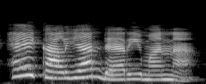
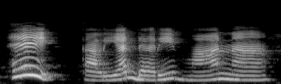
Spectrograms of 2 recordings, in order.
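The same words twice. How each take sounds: First: Slow, every word crisp; slow and clear. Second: "Hey" pitched high, "mana" dropped low. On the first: Teacher slows the line for clear articulation, deliberate. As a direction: spell out each word slowly. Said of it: "Apabila lambat". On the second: Teacher shows students intonation, high "Hey" then low "mana". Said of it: "Hey-nya tinggi". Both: Shown as a demonstration.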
